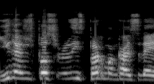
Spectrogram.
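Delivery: put-on, high, insistent, demanding shout. Retelling a man who yelled at a store worker: imitating someone yelling. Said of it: "he was yelling at the dude".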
